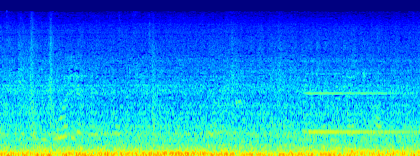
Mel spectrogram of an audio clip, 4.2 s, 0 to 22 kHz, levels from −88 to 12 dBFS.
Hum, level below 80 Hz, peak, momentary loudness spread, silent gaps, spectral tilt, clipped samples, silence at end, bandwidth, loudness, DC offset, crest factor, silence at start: none; -22 dBFS; -6 dBFS; 4 LU; none; -7 dB/octave; under 0.1%; 0 s; 13 kHz; -23 LUFS; under 0.1%; 12 dB; 0 s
